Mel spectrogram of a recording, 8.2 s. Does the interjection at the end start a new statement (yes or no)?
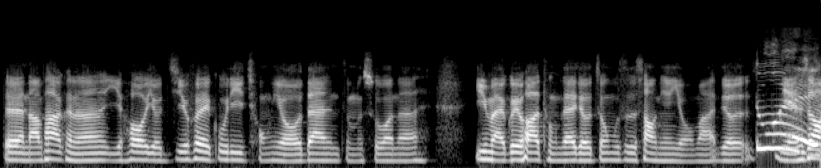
yes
